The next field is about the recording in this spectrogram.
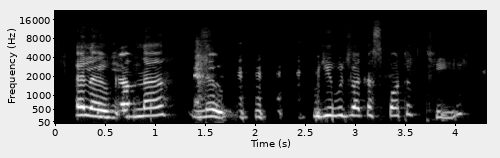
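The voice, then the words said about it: Put-on English accent. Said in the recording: “I love the English accent.”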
